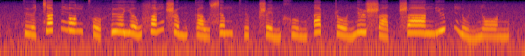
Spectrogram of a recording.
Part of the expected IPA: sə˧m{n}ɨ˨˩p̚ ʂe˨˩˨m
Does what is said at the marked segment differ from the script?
yes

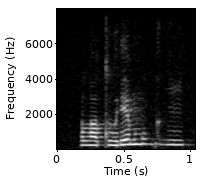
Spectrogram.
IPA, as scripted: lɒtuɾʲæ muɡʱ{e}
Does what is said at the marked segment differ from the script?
yes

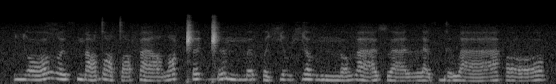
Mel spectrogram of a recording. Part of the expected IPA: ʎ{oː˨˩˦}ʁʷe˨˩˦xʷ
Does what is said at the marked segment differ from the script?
yes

